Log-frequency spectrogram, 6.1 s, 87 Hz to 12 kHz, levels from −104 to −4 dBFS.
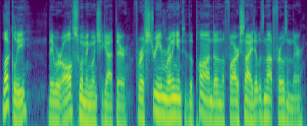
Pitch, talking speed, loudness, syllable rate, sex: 115 Hz, 245 wpm, -20 LUFS, 3.1 syllables/s, male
